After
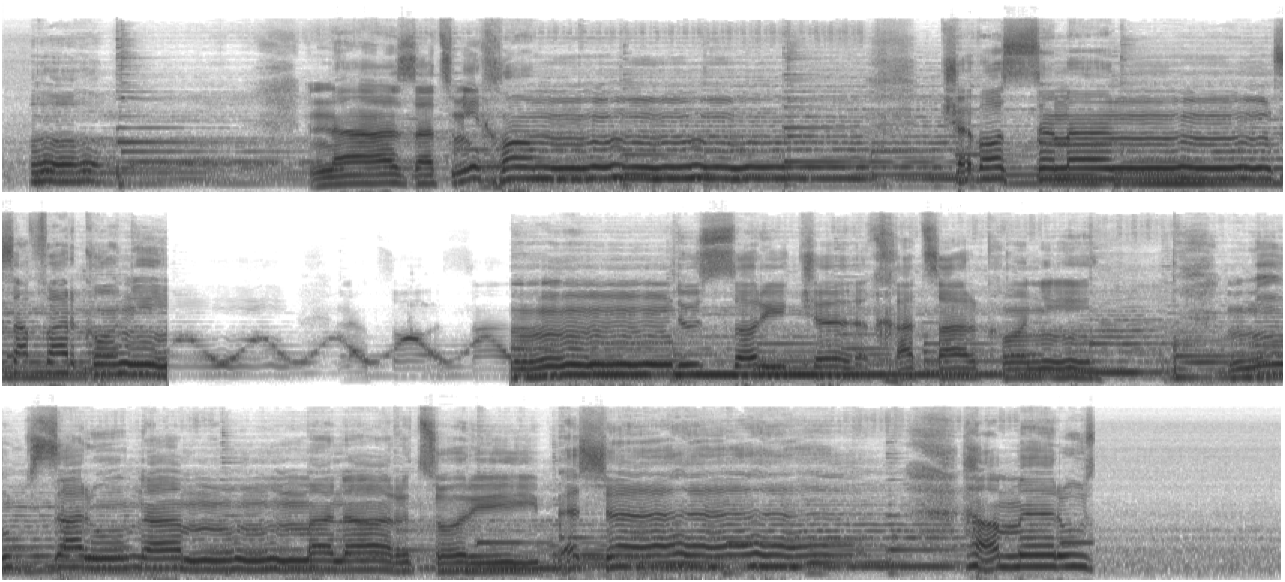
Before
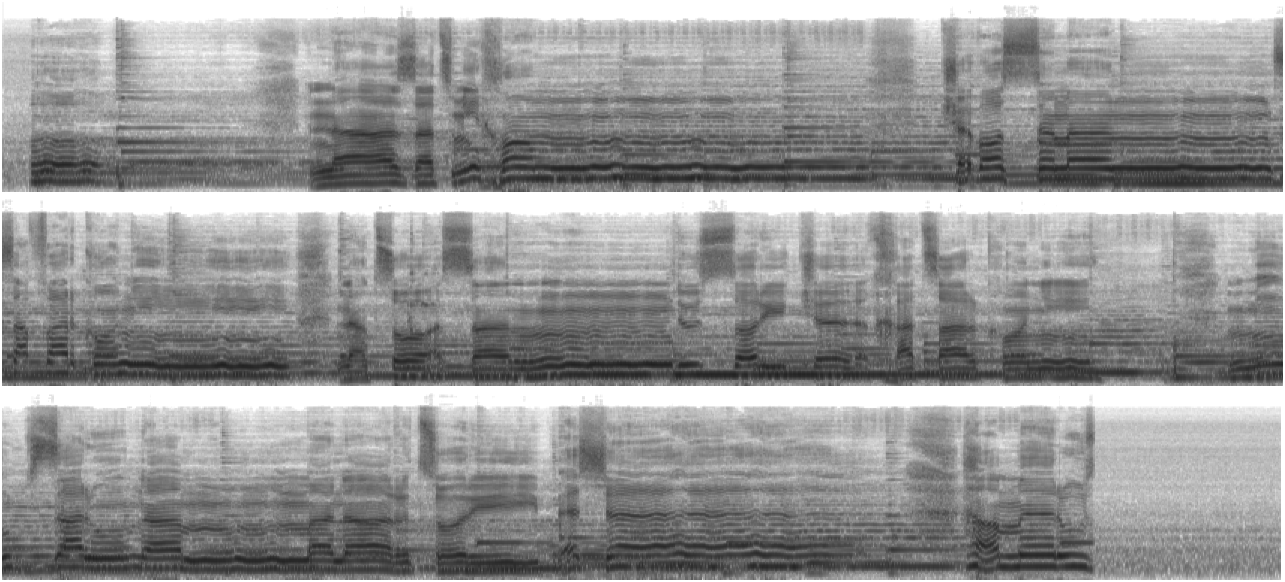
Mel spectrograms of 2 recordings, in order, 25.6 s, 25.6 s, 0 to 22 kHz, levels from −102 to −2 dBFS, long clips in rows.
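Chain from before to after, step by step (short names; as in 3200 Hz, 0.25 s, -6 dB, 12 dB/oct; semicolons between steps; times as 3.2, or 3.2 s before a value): 9.63–11.93 wah 2 Hz 400–1000 Hz, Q 17; gain -3.5 dB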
